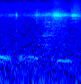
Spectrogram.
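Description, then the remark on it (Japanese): A pigeon coos softly, a low, murmuring call repeating across the moment, faint against a quiet background with a thin high hiss and no one talking. “鳩が鳴いてたので鳩も応援してくれると思って ほら聞こえるかな”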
